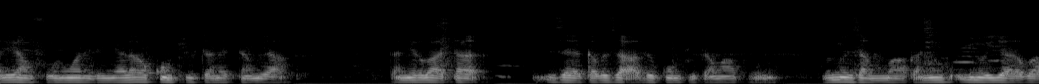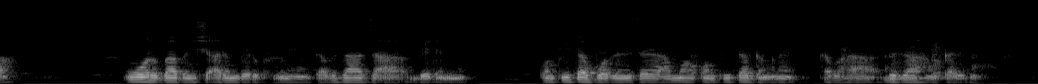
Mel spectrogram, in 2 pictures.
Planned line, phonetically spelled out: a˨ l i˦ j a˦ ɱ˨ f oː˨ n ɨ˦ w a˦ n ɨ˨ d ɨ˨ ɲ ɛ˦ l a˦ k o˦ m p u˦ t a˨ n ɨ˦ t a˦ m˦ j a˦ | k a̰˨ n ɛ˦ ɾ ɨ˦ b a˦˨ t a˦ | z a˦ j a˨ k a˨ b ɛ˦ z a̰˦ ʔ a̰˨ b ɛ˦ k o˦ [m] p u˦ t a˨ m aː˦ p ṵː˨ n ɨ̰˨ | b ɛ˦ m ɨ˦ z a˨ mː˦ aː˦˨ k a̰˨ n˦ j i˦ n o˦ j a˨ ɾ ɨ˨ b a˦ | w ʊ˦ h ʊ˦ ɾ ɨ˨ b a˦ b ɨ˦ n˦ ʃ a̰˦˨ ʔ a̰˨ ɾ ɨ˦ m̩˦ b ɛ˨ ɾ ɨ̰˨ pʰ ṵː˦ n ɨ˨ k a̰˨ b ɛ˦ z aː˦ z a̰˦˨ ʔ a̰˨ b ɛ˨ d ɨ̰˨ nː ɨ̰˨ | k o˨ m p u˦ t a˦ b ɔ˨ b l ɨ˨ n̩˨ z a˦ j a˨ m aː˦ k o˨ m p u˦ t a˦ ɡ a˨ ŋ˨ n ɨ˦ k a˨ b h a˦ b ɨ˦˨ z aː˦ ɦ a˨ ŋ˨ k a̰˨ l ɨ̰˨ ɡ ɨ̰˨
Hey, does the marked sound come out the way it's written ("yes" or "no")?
yes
